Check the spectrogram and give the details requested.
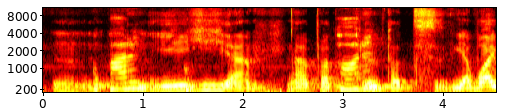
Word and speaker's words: Oparin: Okay, apparently my pronunciation of Operin is incorrect. It's Oparin. Oparin.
